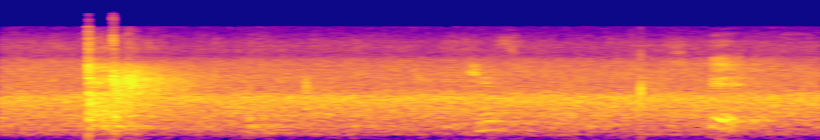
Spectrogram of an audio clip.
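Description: Carom billiard balls clacking together during a scoring three-cushion shot: a loud cluster of sharp clacks about half a second in, then a few fainter clicks as the balls roll on and touch.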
